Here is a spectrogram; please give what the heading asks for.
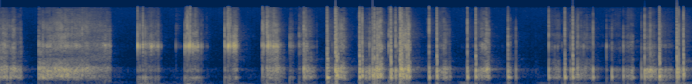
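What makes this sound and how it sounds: Long nails scratch and tap the bottom of an upside-down, empty, hollow translucent plastic tupperware container. A scratchy rasp gives way to quick, hollow plastic taps and short scrapes with a mid-pitched resonant tone. Each sound dies away almost at once between the brief pauses.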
